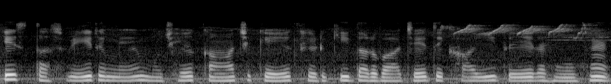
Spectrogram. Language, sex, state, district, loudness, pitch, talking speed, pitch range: Hindi, female, Madhya Pradesh, Katni, -20 LUFS, 175 Hz, 120 wpm, 170-185 Hz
